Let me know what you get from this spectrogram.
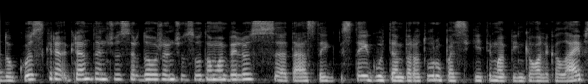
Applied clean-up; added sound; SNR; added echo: none; none; none; none.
